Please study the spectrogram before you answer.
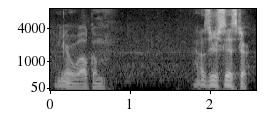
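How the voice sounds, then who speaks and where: An actor playing a tough, wry private eye in a noir audio drama, with a deadpan delivery. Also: male voice, lowish voice, a little slow, gravelly, slight background noise. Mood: businesslike.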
